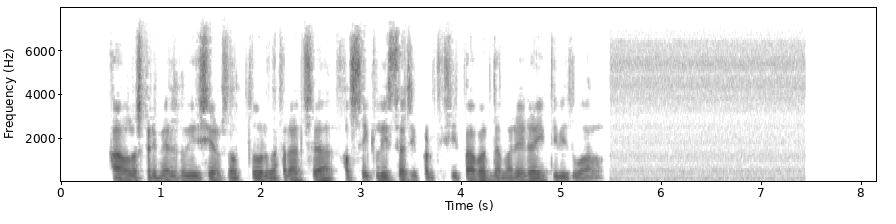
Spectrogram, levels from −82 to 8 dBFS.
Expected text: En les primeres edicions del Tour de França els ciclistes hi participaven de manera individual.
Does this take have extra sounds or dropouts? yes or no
no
